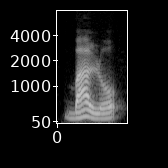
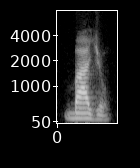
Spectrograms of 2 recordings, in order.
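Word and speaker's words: βάλλω: Por ejemplo, tenemos el verbo balo, leeremos balo o por lo menos balo, pero jamás ballo.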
